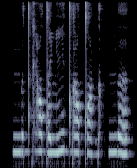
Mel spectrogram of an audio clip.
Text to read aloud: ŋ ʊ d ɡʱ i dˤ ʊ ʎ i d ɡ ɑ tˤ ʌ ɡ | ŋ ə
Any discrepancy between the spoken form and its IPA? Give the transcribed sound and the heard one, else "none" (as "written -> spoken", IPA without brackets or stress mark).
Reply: ɑ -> ɔ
